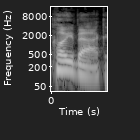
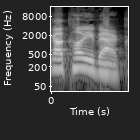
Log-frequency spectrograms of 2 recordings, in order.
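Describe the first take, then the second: First: Said in the usual way. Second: Loud rushed brush-off; hurried and loud. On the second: Retold or imitated. Hurrying to end a phone call with friend, loud and rushed. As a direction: cut the call short, louder.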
